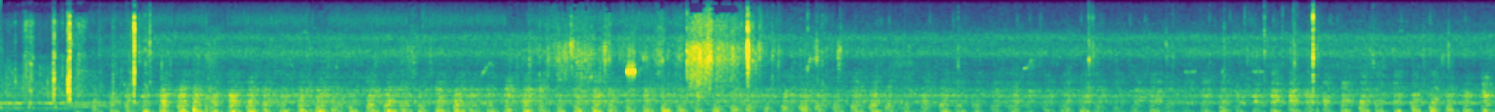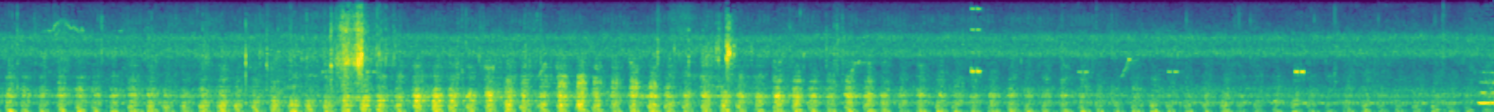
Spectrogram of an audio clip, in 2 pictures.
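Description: Steam locomotive working under steam, its exhaust beating in a rapid, regular chuff that swells and eases slightly as it passes.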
